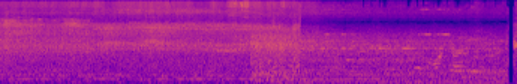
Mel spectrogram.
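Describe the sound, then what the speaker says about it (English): A Kolkata metro train rumbles loudly and steadily with a rolling clatter and a rising rush midway, close by, with people talking underneath and a sharp cut at the end. "Train systems in India are actually really good."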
